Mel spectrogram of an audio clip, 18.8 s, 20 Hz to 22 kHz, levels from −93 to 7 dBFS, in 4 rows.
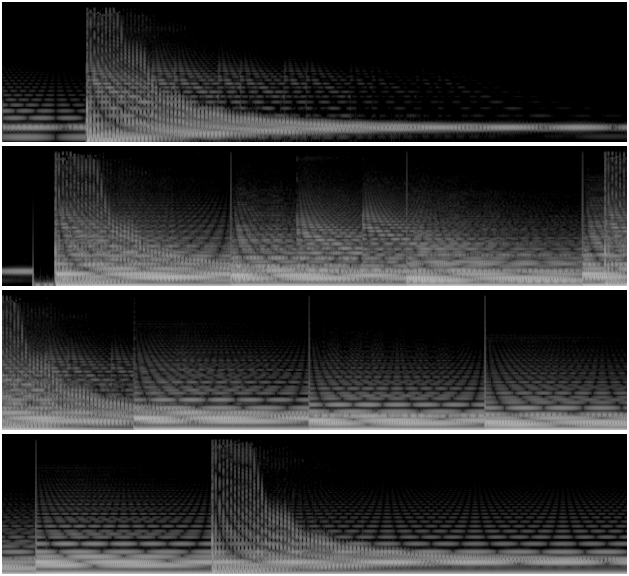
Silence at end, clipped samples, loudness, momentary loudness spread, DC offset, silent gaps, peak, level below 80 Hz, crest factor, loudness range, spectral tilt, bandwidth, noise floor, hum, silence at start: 0 s; under 0.1%; -33 LUFS; 13 LU; under 0.1%; none; -12 dBFS; -46 dBFS; 12 dB; 9 LU; -8 dB/octave; 18.5 kHz; -47 dBFS; none; 0 s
